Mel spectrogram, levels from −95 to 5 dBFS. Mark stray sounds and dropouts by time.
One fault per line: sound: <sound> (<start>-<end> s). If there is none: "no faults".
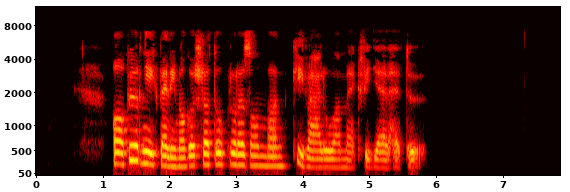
no faults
